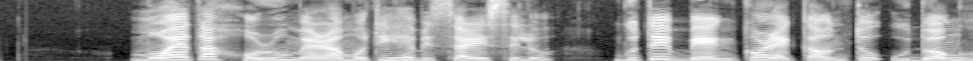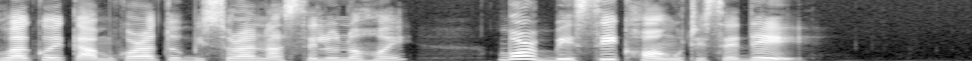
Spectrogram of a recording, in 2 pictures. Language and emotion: Assamese, angry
